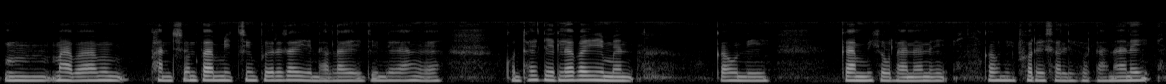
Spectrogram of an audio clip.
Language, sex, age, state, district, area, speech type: Bodo, female, 30-45, Assam, Baksa, rural, spontaneous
